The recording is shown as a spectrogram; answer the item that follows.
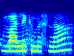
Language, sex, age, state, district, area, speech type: Urdu, female, 18-30, Bihar, Supaul, rural, conversation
